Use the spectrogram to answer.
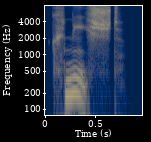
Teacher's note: It was this guttural sound from the back of your throat, kind of like the ch in the German name Bach.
